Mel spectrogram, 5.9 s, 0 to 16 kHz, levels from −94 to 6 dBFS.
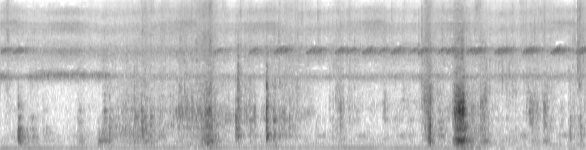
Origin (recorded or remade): recorded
